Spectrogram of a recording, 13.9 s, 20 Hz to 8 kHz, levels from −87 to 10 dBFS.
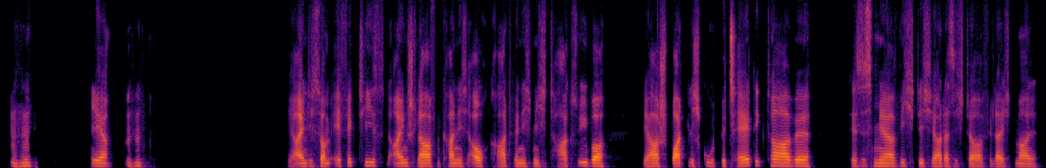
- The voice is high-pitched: No, low, 135 Hz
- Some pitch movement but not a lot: No, narrow, 1.7 semitones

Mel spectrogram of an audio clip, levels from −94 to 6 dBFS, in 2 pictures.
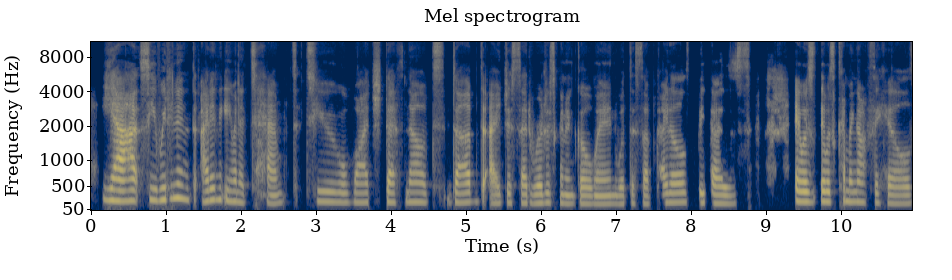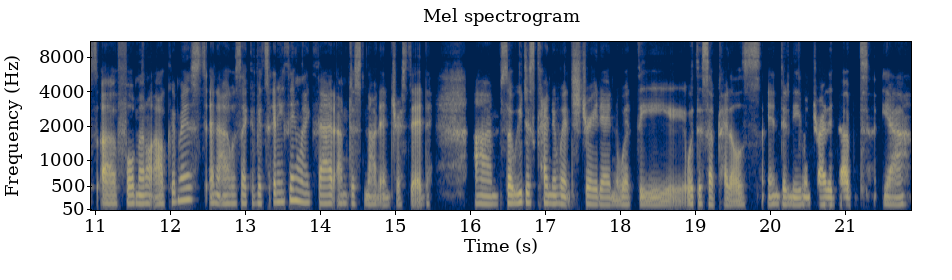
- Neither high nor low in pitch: Yes, medium, 170 Hz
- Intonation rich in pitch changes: No, average, 3.3 semitones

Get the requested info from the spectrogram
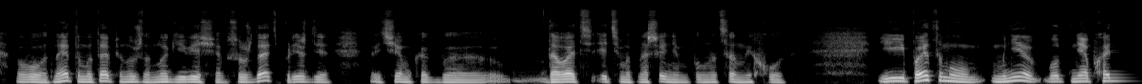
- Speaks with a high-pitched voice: No, low, 120 Hz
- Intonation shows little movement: No, average, 3.4 semitones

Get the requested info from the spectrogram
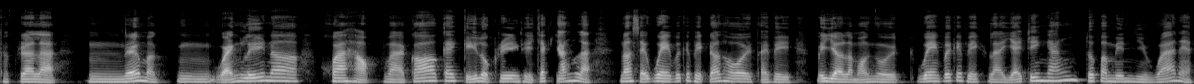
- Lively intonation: No, average, 3.9 semitones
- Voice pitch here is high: No, low, 135 Hz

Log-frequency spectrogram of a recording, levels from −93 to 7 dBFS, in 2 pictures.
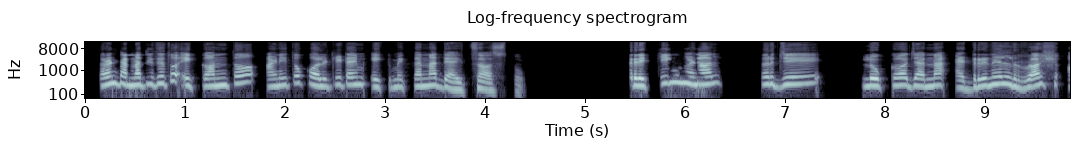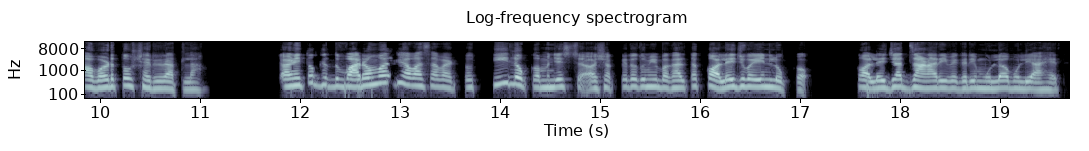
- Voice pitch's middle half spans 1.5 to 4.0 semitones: No, average, 4.4 semitones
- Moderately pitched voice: No, high, 215 Hz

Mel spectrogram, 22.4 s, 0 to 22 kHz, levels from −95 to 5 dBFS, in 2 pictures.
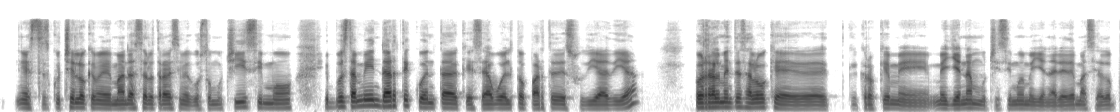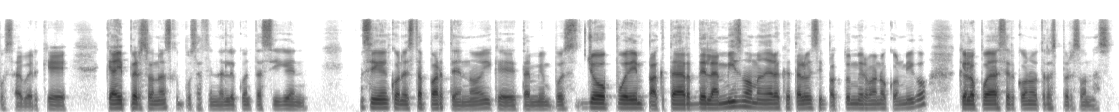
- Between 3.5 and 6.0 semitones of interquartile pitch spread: No, average, 2.9 semitones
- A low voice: Yes, low, 105 Hz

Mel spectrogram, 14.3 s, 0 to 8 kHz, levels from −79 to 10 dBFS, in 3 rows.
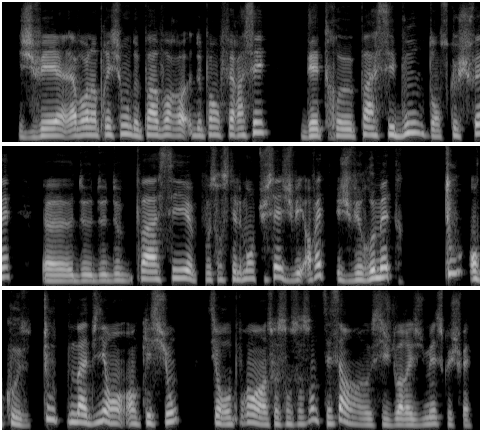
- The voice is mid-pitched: Yes, medium, 145 Hz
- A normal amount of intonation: Yes, average, 4.3 semitones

